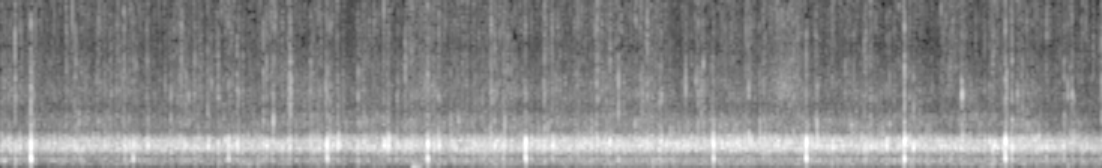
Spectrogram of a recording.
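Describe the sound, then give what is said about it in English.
An audience claps steadily for about seven seconds at the end of a presentation, a dense, even wash of many hands with a few sharper individual claps standing out. No one speaks. “I wholeheartedly agree with that scene applause.”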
